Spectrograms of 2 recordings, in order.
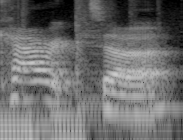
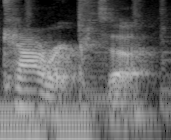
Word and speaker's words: character: As you can see in this word, there is a H, but we don't pronounce this H. So if we just take that out, actually, that's more like how the word should sound. Character.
